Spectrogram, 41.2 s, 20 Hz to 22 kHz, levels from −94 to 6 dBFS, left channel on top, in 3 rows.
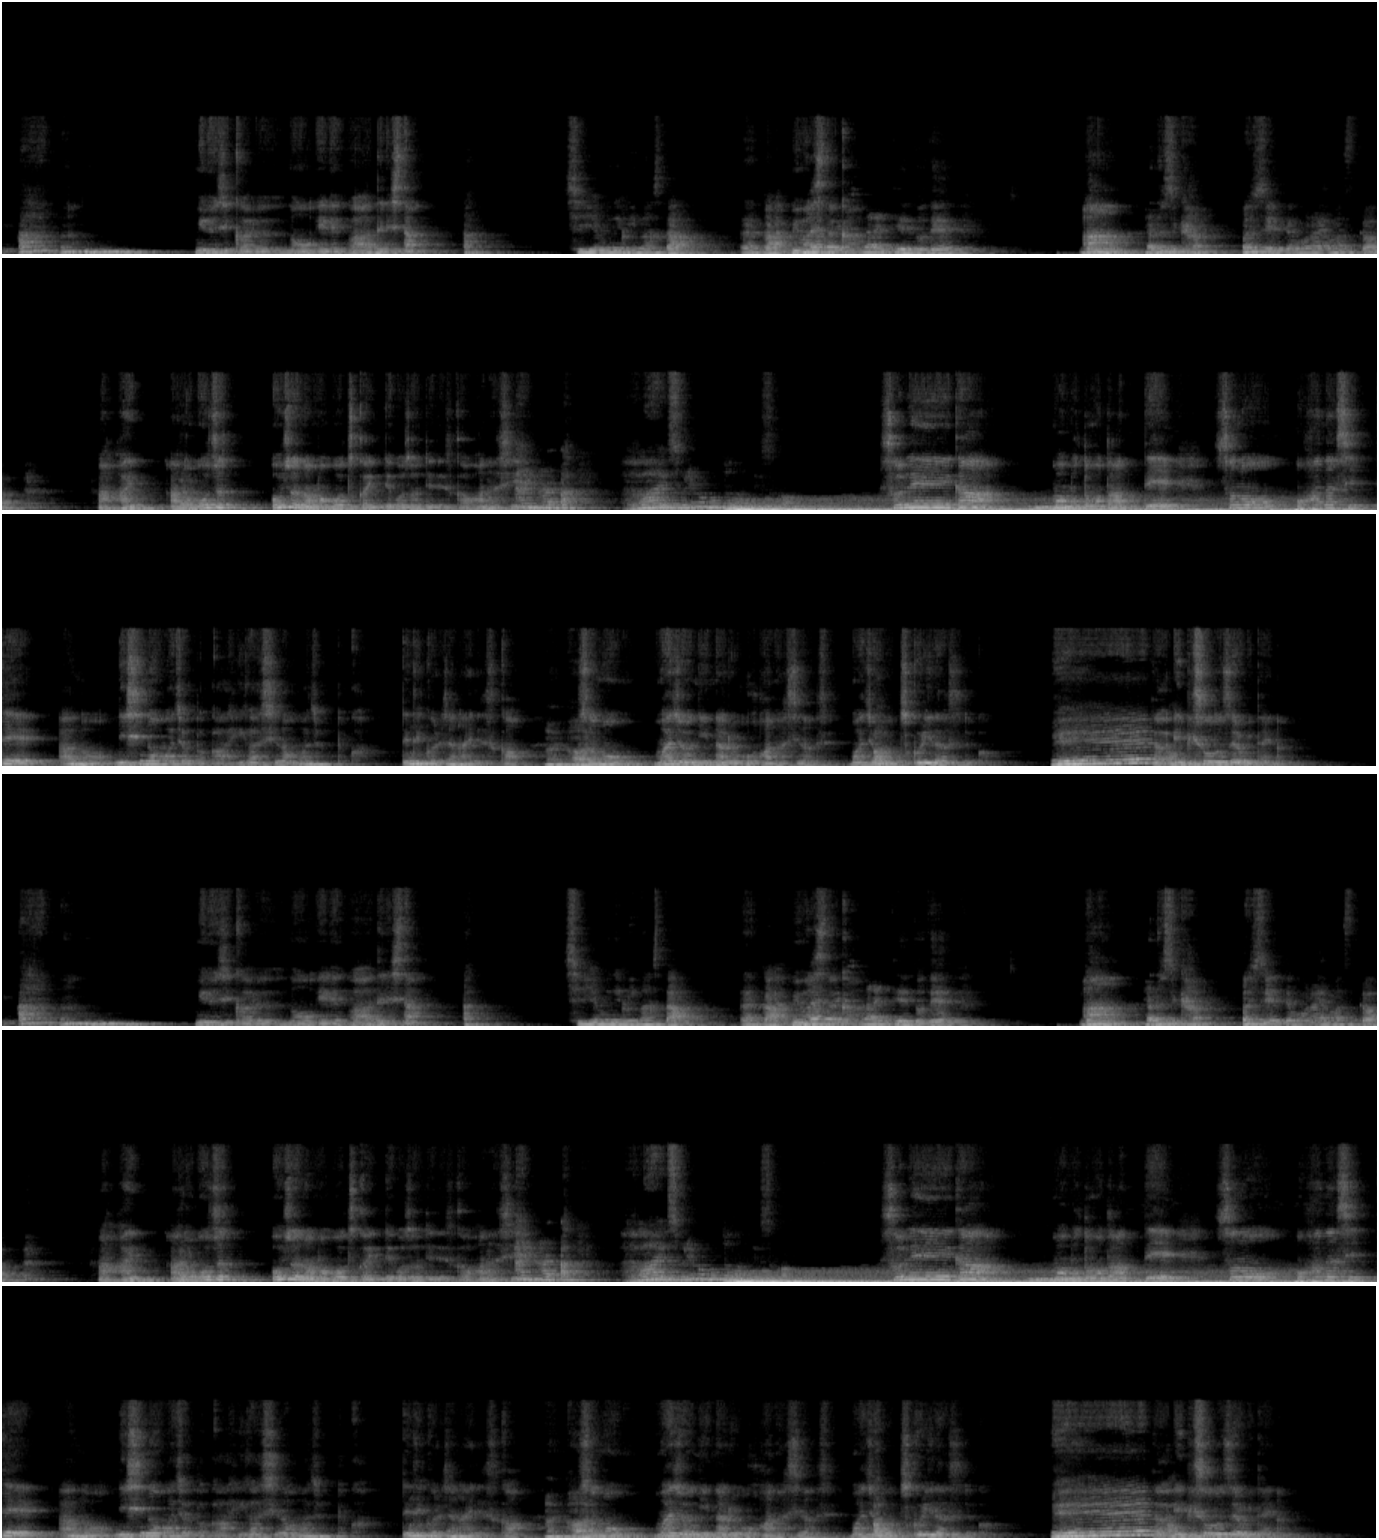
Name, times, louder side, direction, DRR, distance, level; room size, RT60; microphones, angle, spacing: voice 1, 0.2-1.4 3.6-3.8 4.6-4.7 5.7-6.8 7.4-9.5 10.8-11.1 11.4-12.0 12.4-14.1 15.5-15.7 18.6-19.6 19.9-21.6 24.0-24.4 28.1-28.4 30.5-30.7 31.6-32.1 32.9-33.4 36.2-36.3 38.0-39.2, left 1 dB, 35° right, -1 dB, 0.8 m, -40 dB
voice 2, 1.9-4.1 7.6-8.6 10.8-11.2 14.7-15.1 15.4-16.0 16.5-19.0 22.5-23.7 24.3-30.7 31.5-32.7 33.3-37.4 39.0-40.3, left 1 dB, 20° left, 0 dB, 0.4 m, -41 dB
sound 1, 20.9-27.3, equal, 80° right, 0.8 m, -27 dB
4.8 x 2.2 x 2.5 m, 0.92 s
head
